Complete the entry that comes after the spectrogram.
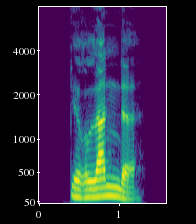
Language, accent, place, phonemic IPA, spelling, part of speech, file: German, Germany, Berlin, /ɡɪʁˈlandə/, Girlande, noun, De-Girlande.ogg
- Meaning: festoon (ornament)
